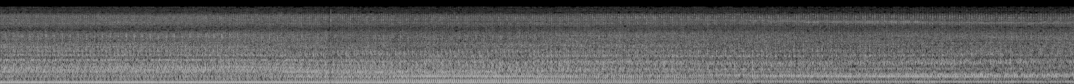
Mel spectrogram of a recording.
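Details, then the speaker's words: 2012 Hyundai Elantra, 72,000 miles, cold remote start: rough gritty grinding/knocking rattle over a steady idle hum, car shaking. Also occurs on cool starts and uphill under throttle; starter checked fine, cause unknown. "It's been making a weird grinding noise when I start it up on a cold startup or even if it's just maybe like two notches above completely cold on the startup."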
